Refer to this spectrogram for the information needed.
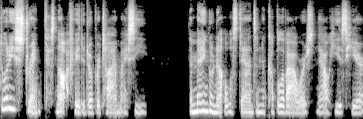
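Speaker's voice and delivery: ordinary delivery, nothing marked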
